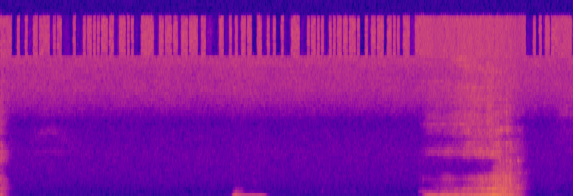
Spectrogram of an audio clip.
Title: hubby snoring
